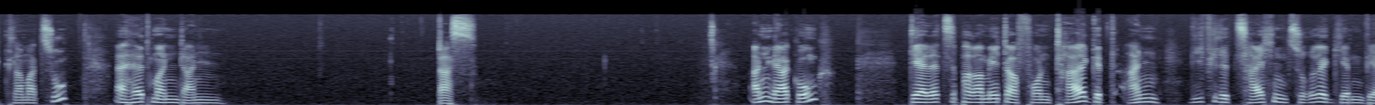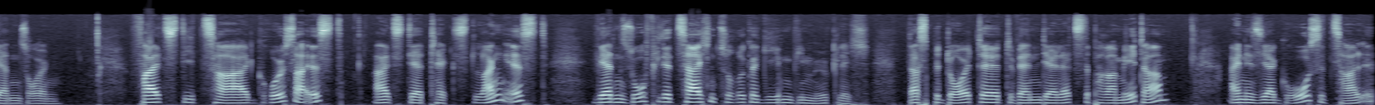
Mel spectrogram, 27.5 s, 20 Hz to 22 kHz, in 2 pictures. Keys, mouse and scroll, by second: 2.5 Return, 4.0 click, 4.6 click, 5.1 click, 5.8 click.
